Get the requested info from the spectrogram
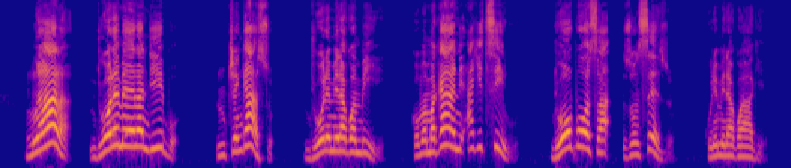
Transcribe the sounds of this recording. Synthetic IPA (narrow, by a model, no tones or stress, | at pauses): mwala̰ | ndiwɔlɛmɛɾandip̬ɔ | n̩t͡ʃɛŋɡasɔ | ndiwɔlɛmɛɾak̬wambiɾḭ | kɔmamak̬aniʔat͡ʃit͡sʰilṵ | ndiwɔpɔsazɔnsɛzɔ | kulɛmɛɾakwaːkɛ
